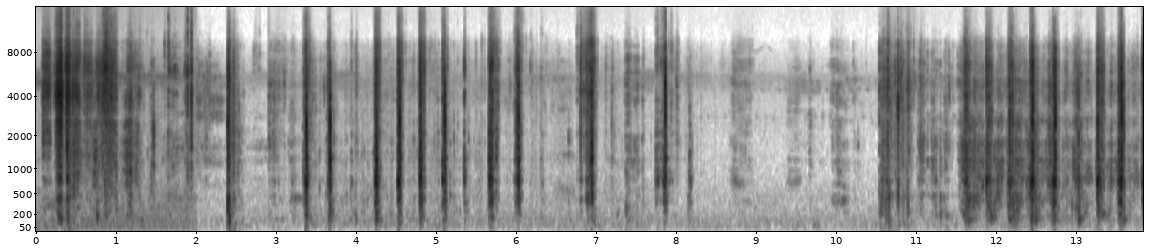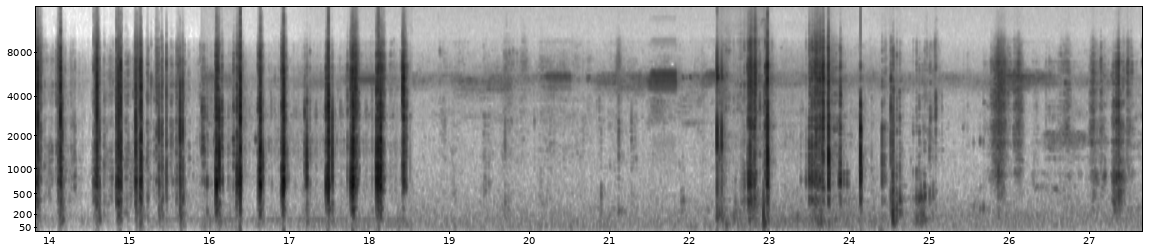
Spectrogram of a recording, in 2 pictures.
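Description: Kitchen knife chopping red onions on a plastic cutting board: sharp taps of the blade hitting the board, in runs with pauses between, the fastest run at about three taps a second in the middle.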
